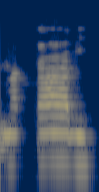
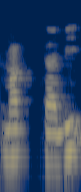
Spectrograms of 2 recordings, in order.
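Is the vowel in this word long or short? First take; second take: long; short. First: The vowel is said long. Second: The vowel is said short. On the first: The speaker calls it wrong. "ini salah kitabannya" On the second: The speaker calls it right. "ini maktabi pendek"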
